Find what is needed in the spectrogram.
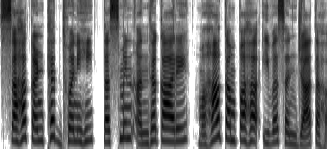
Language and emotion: Sanskrit, neutral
